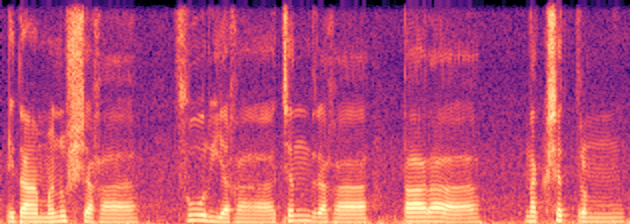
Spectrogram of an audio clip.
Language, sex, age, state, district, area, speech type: Sanskrit, male, 18-30, Andhra Pradesh, Chittoor, rural, spontaneous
